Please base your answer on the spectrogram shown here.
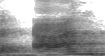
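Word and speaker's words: aren't: अच्छा आरंट, आरंट बोलता है तो आंट होता है प्रोनाउंसिएशन में आंट, लेकिन हम कह रहे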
